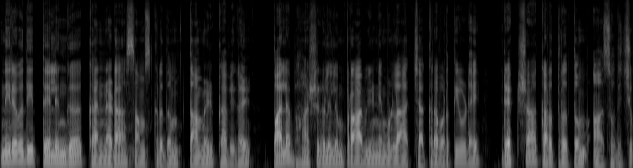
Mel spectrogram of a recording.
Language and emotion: Malayalam, neutral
